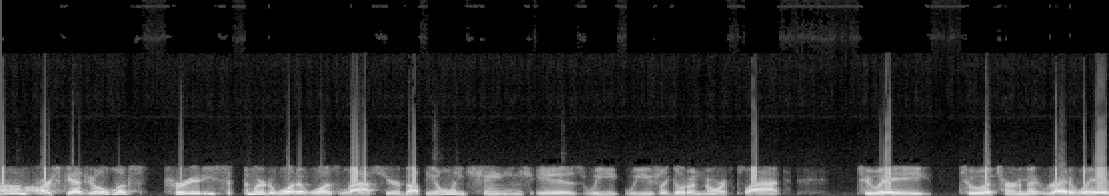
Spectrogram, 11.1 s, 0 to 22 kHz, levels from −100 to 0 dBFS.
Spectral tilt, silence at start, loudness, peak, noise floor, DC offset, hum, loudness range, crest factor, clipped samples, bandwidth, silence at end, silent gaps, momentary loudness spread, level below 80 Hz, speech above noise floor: -4.5 dB/octave; 0 s; -16 LUFS; -2 dBFS; -56 dBFS; under 0.1%; none; 4 LU; 14 dB; under 0.1%; 9 kHz; 0 s; none; 10 LU; -74 dBFS; 41 dB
